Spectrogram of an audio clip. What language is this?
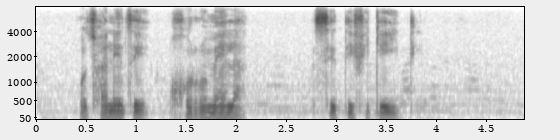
Tswana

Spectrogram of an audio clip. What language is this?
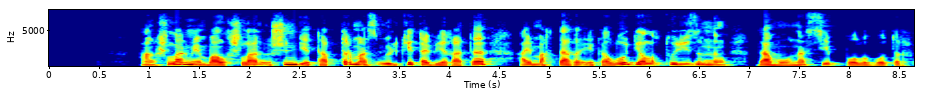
Kazakh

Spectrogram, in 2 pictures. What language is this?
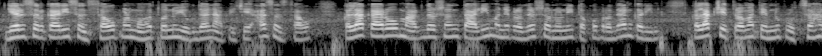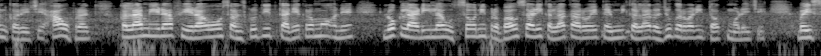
Gujarati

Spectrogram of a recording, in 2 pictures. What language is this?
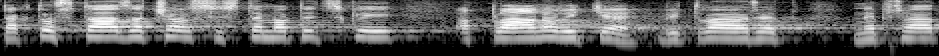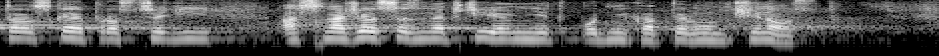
Czech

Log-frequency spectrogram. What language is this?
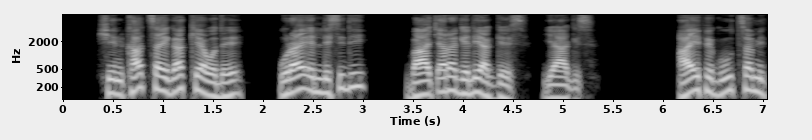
Gofa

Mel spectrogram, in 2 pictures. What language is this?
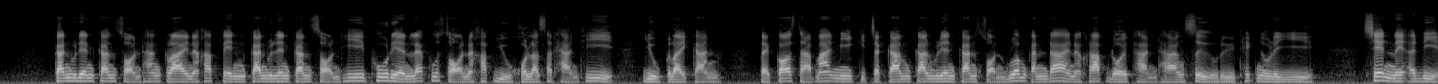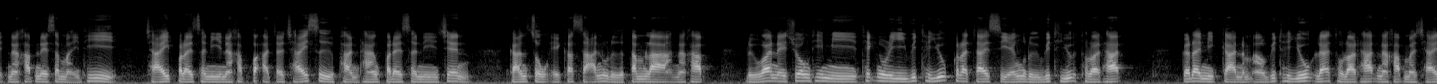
Thai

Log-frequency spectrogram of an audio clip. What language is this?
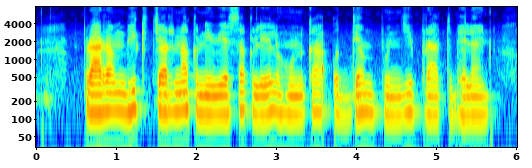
Maithili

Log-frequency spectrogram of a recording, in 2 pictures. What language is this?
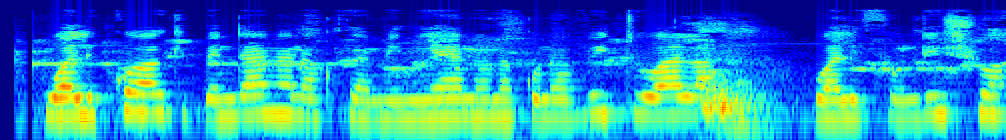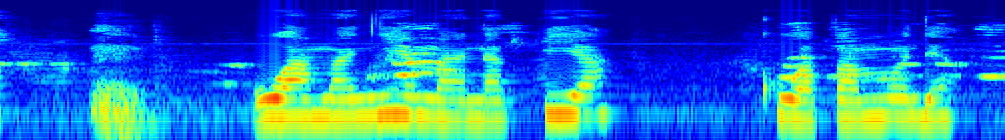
Swahili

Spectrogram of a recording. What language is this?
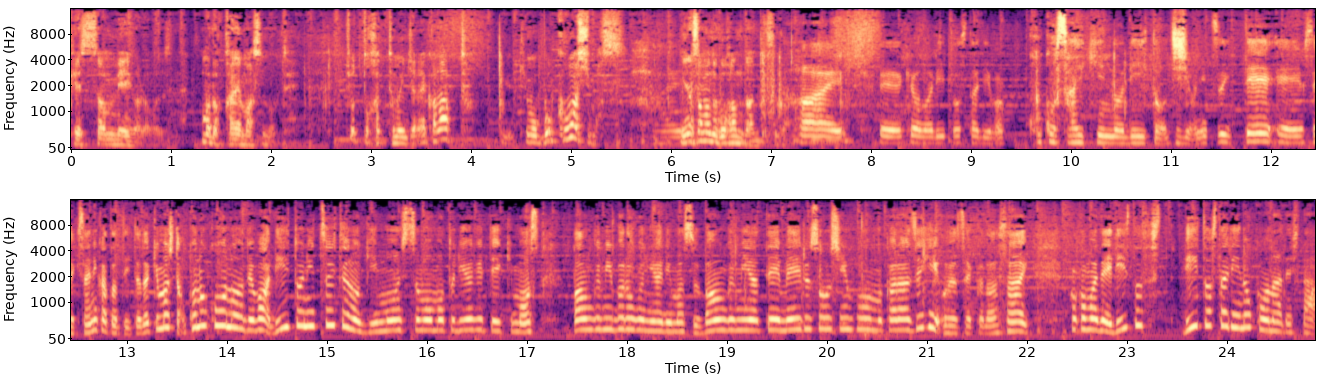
Japanese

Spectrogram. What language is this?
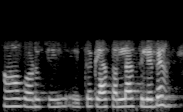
Odia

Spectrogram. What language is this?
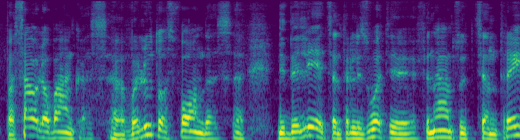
Lithuanian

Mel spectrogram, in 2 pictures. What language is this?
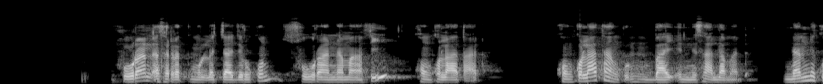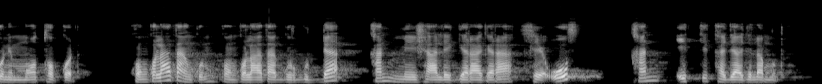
Oromo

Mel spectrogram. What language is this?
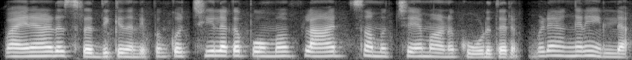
Malayalam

